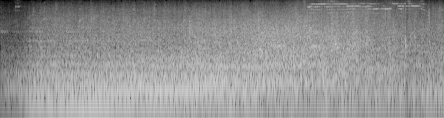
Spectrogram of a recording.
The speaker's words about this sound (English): I think I see a car coming. No, wait, it's a truck.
